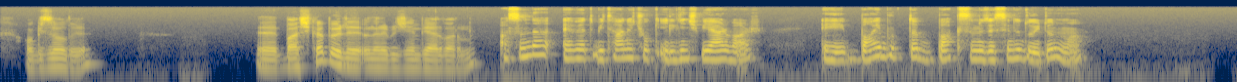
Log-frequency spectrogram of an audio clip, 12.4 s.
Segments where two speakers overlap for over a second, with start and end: none

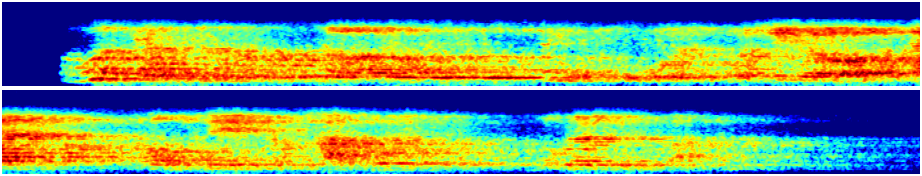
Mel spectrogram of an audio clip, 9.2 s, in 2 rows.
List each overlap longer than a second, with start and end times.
1.6-3.4

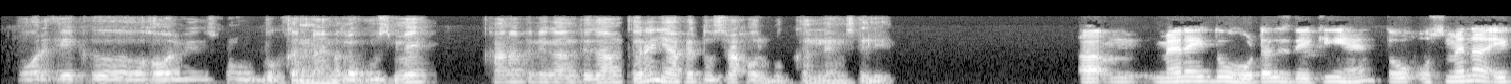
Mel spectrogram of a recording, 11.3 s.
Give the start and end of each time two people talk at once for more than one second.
none

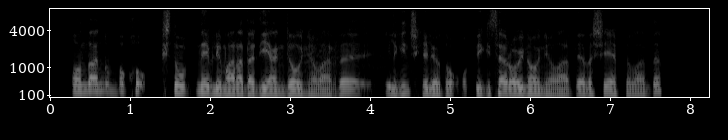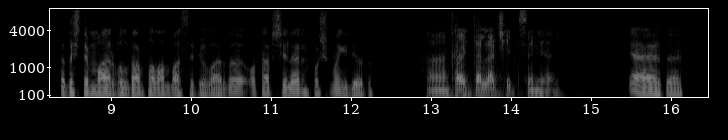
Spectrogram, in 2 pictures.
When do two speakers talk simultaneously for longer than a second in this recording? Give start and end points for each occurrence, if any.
none

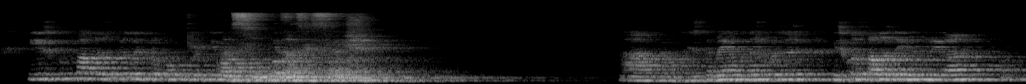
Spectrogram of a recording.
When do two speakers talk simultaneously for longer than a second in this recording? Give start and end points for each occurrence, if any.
2.2-3.6

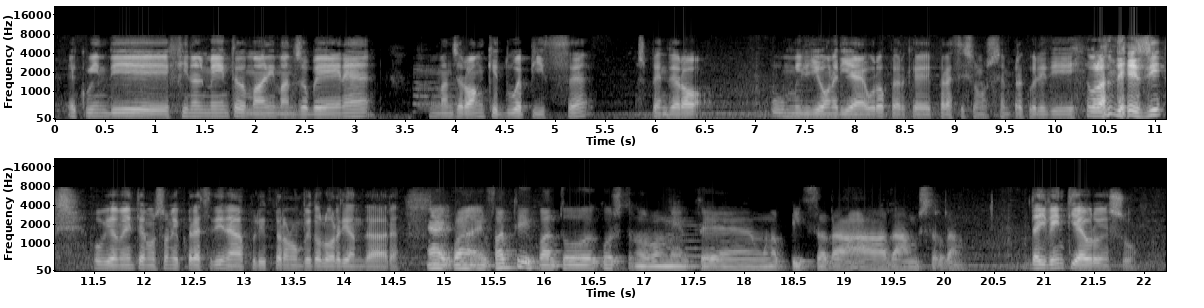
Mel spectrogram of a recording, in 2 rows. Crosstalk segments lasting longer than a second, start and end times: none

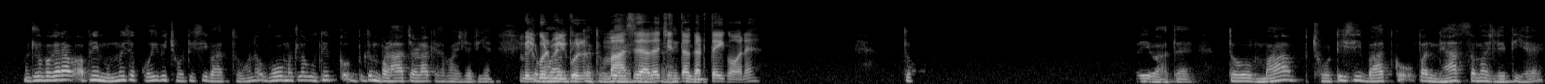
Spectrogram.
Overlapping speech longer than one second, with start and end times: 5.3-7.0

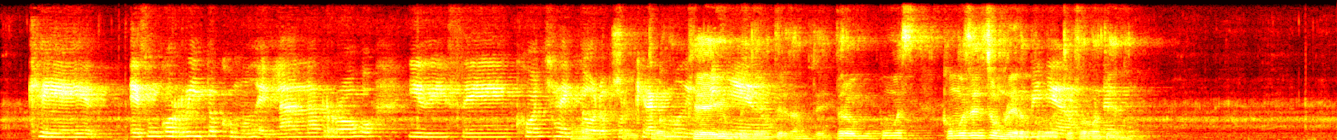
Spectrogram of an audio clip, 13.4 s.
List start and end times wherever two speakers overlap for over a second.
5.7-7.8, 10.1-11.3

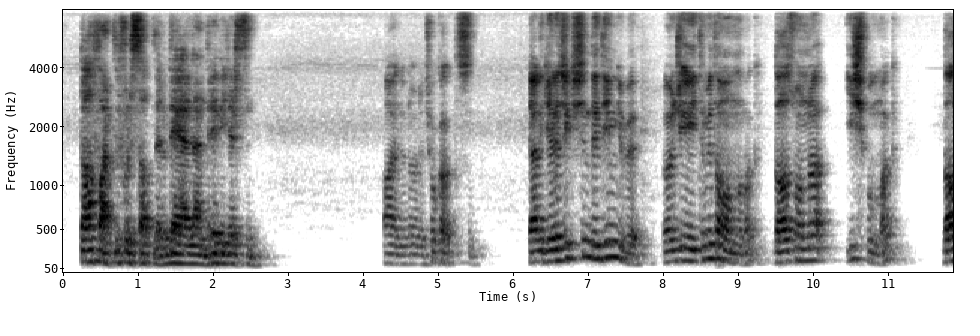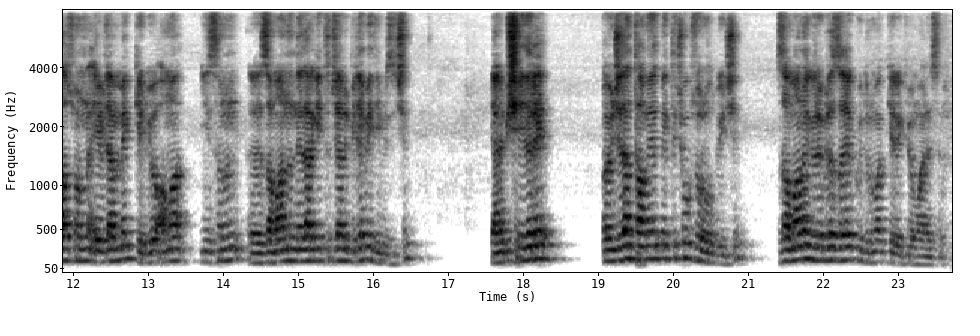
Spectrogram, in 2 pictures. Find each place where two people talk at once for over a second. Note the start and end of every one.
none

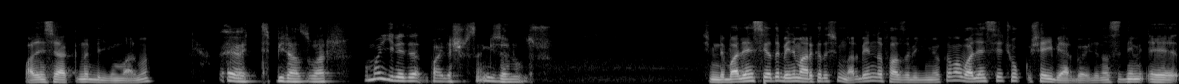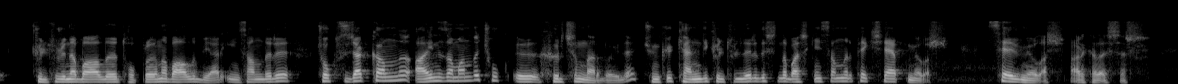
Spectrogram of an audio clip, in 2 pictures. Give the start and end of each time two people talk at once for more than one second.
none

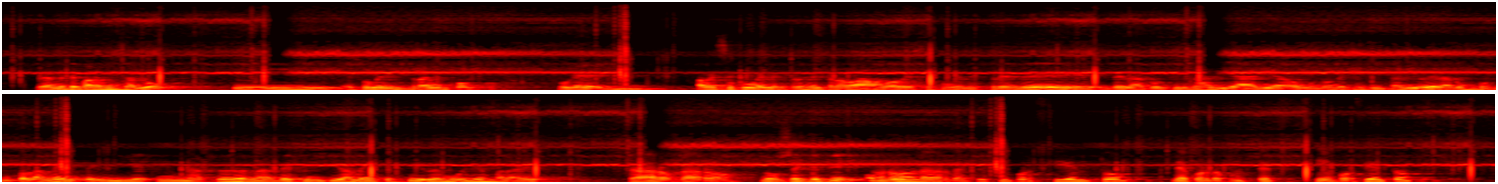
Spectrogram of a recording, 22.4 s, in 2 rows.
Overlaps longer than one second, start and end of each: none

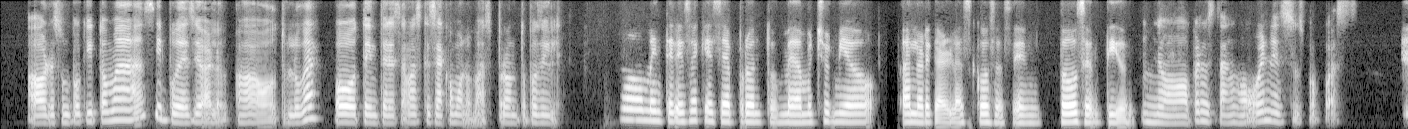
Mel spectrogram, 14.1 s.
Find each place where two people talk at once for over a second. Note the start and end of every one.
none

